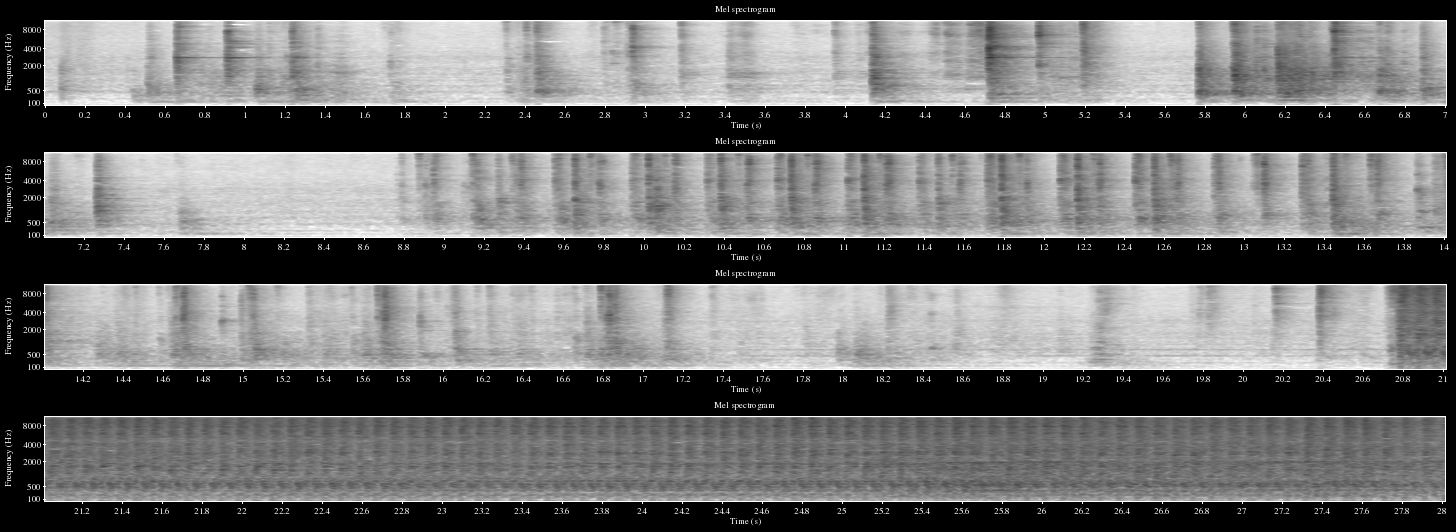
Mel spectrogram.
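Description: Metal clicks and knocks as the mold is set into a benchtop injection molder and its hydraulic bottle jack is worked. About three-quarters of the way through, a loud steady machine noise with a fast, even pulse starts suddenly and keeps going.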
